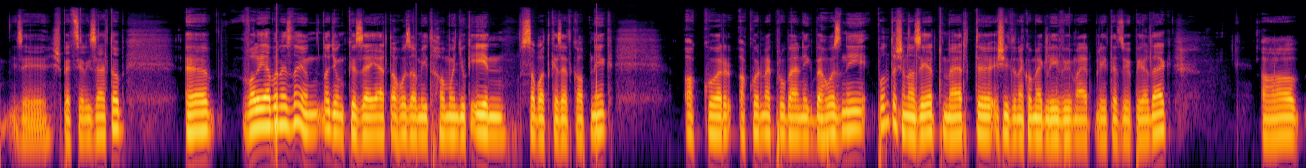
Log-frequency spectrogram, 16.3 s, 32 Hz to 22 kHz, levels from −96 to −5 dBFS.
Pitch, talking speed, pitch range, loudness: 120 Hz, 110 wpm, 115-135 Hz, -20 LUFS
